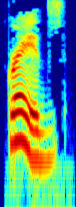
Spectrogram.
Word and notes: grades: British English

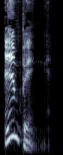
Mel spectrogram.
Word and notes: amping: British English

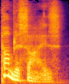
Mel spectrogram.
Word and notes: publicize: British English

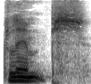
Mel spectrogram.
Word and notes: glimpse: American English

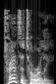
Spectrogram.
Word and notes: transitorily: British English

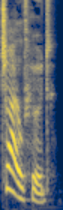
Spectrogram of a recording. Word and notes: childhood: British English

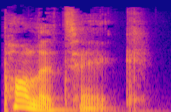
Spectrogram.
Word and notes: politic: British English

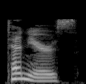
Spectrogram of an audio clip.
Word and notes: tenures: British English

